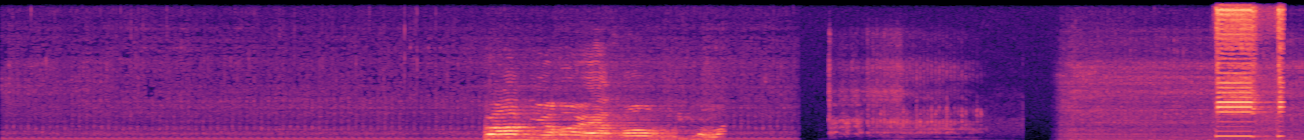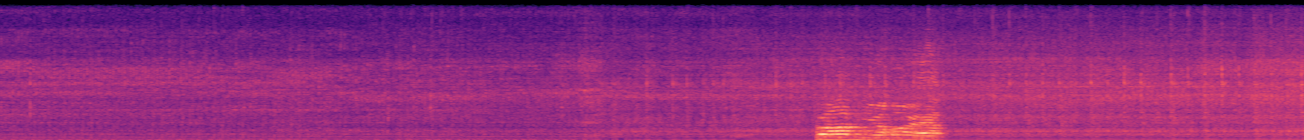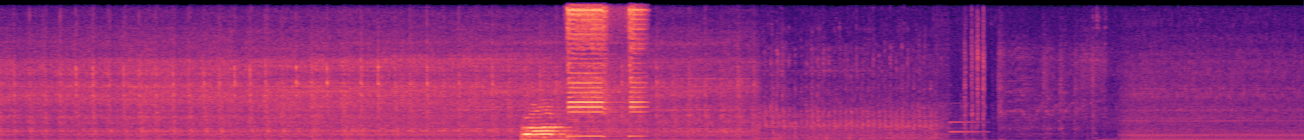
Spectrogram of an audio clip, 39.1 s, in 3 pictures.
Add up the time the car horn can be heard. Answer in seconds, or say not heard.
2 s.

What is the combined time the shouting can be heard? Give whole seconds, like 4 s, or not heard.
4 s.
